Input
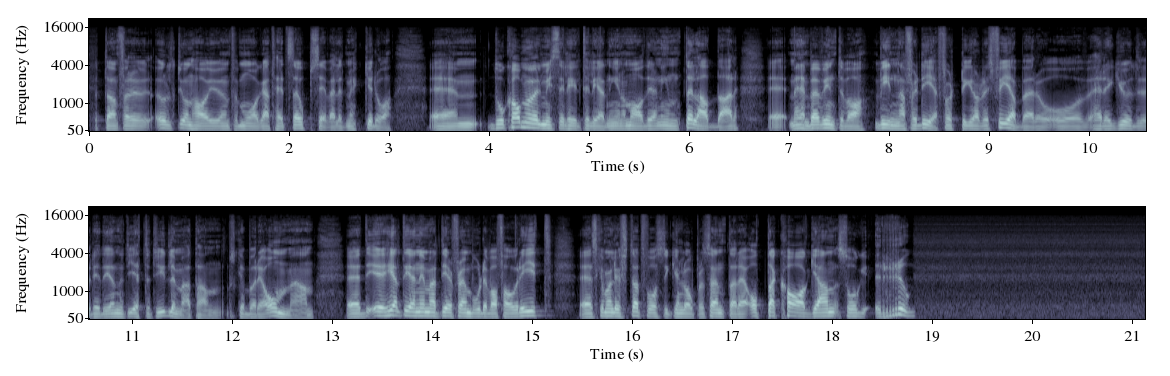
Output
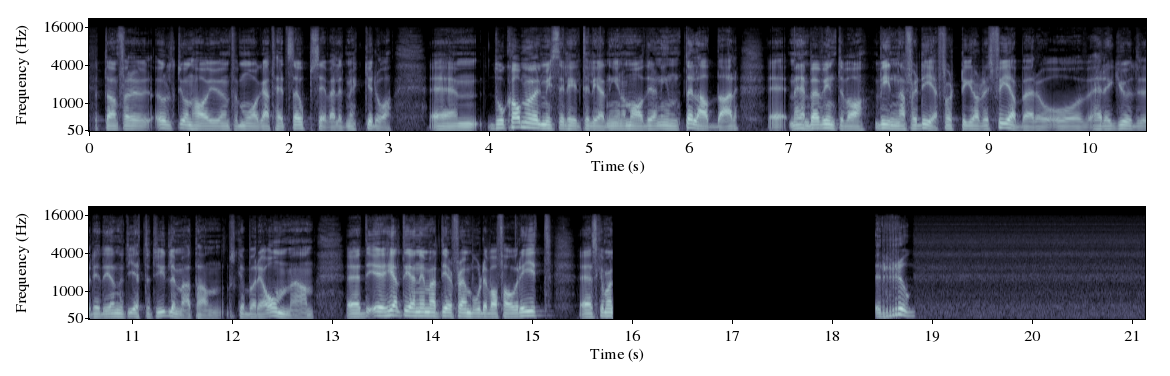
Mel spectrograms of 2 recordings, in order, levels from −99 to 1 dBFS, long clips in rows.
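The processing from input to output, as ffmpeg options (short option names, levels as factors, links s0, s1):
-filter_complex "[0:a]asplit=3[s0][s1][s2];[s0]atrim=end=15.8,asetpts=PTS-STARTPTS,afade=t=out:st=15.796:d=0.004:c=hsin[s3];[s1]atrim=start=15.8:end=18.43,asetpts=PTS-STARTPTS,volume=0[s4];[s2]atrim=start=18.43,asetpts=PTS-STARTPTS,afade=t=in:d=0.004:c=hsin[s5];[s3][s4][s5]concat=n=3:v=0:a=1"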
